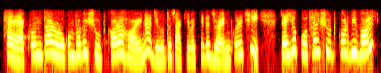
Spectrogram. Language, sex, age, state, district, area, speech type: Bengali, female, 30-45, West Bengal, Dakshin Dinajpur, urban, conversation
